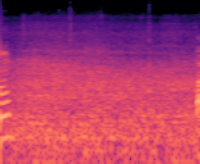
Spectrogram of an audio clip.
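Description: Steady road traffic noise: a continuous rush of cars passing on the road.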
